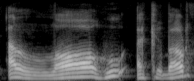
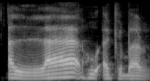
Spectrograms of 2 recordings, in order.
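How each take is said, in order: First: The L in Allah sounds heavy and full-mouthed. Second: The L in Allah sounds flat and light. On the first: The speaker calls it right. "we say Allahu Akbar" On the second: The speaker calls it wrong. "and not Allahu Akbar. We do not make the lam of the word Allah flat"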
